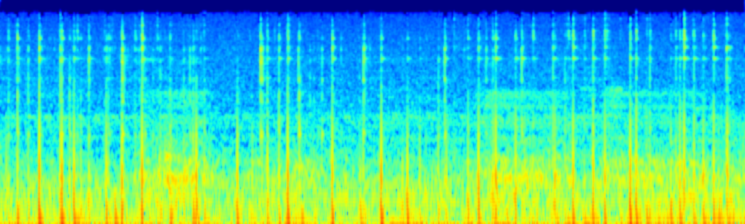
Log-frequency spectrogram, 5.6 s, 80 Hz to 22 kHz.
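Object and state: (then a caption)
Ceramic bowl tapped and scratched. Fingernails tap and scratch quickly on the base rim of a medium, empty, hollow white ceramic bowl turned upside down over the microphone. The result is a dense stream of short, dull, hollow thumps centred low around 62 Hz, with faint bright clicks and scraping between them.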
